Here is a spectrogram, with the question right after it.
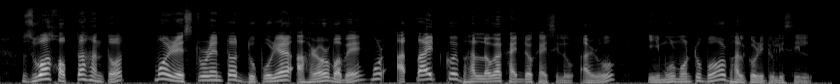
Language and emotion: Assamese, happy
